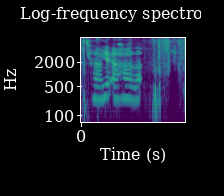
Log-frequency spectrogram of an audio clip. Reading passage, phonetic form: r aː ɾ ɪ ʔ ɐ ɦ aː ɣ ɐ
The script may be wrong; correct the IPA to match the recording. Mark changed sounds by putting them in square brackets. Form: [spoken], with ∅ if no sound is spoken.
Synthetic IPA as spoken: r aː [l] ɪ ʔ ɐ ɦ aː [ð] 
